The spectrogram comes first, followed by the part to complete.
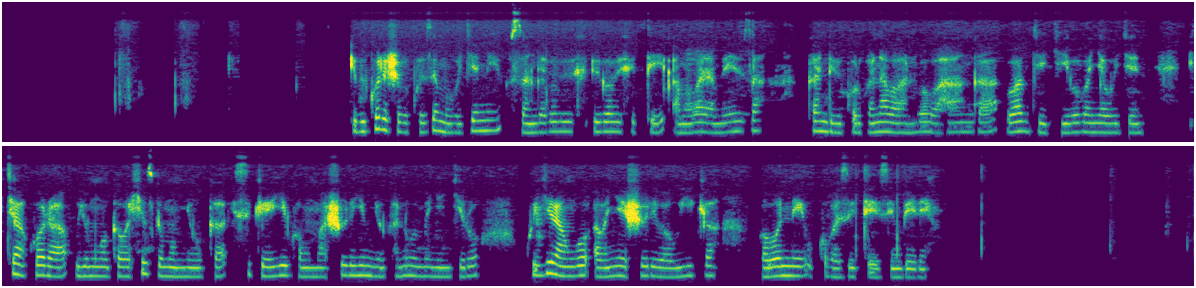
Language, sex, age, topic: Kinyarwanda, female, 25-35, education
